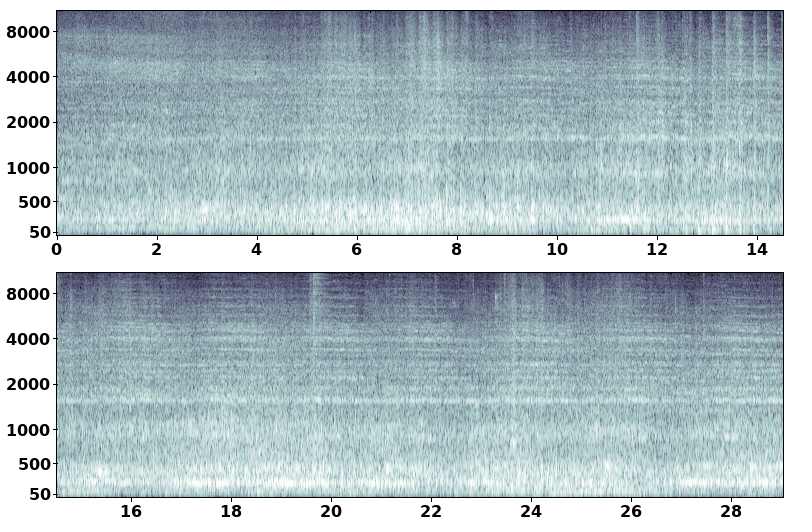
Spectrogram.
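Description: Loaded freight cars of a Canadian National manifest train (tank cars and covered hoppers) rolling past close by: a steady rumble of steel wheels on rail, with clicks as the wheels pass over the rail joints.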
